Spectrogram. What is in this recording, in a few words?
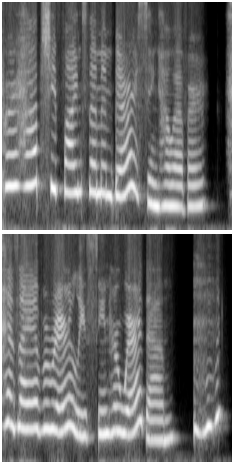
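vox dia, voices heroes English; kingsraid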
